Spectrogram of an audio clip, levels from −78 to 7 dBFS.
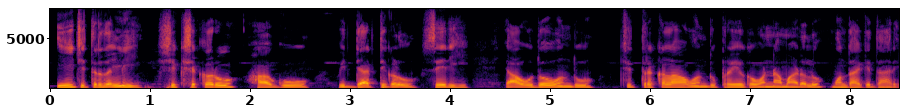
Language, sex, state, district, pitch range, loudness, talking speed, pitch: Kannada, male, Karnataka, Dharwad, 110-140 Hz, -17 LUFS, 90 wpm, 115 Hz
